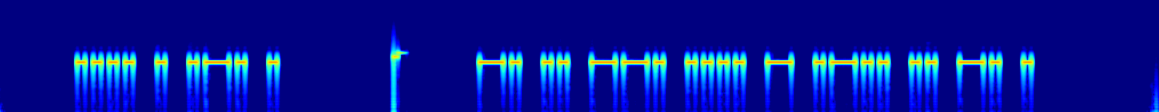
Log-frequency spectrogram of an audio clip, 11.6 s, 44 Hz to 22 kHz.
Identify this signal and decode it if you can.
Morse code, heard as a keyed tone, about 15 wpm, 700 Hz. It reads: HERE NIGHTLINE
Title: Sets of 5 Words - New Word Drill - 15wpm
